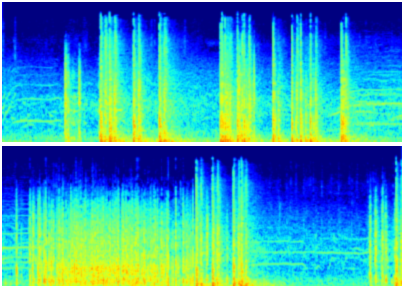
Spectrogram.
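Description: Aerial fireworks shells bursting in quick clusters of sharp bangs, with a few seconds of dense, continuous noise just past the middle and a fresh volley of bangs at the very end.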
